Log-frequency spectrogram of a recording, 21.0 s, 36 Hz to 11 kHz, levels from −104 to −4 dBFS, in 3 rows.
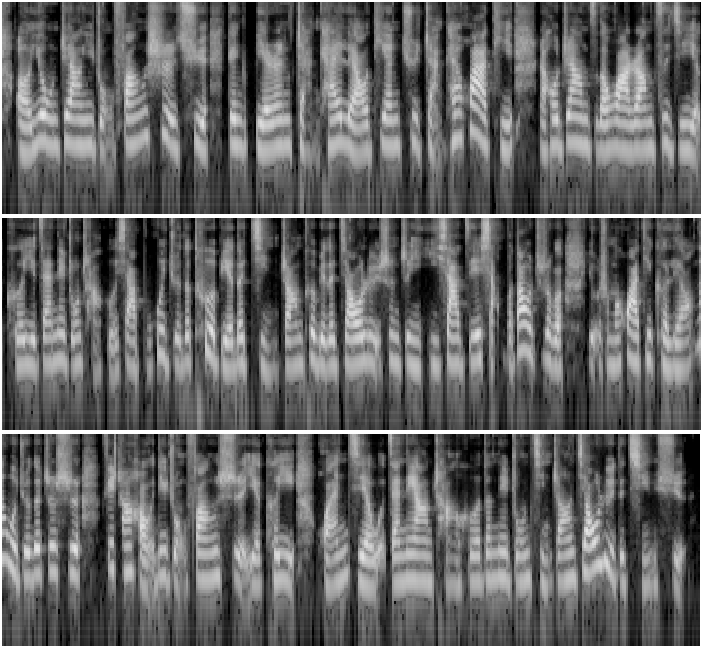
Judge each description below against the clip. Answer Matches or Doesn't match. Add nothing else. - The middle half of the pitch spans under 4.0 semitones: Matches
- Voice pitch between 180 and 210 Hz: Doesn't match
